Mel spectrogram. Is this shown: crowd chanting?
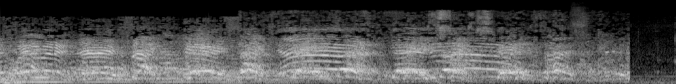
yes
